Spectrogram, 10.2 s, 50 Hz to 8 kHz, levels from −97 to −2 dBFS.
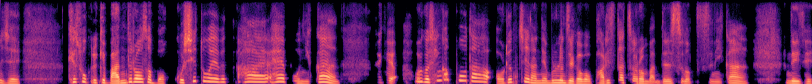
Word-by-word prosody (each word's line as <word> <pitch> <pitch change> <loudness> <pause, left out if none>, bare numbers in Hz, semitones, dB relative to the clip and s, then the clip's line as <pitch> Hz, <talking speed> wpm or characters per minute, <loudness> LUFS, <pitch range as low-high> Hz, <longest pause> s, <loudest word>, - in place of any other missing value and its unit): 이제 180 -3 -2 0.6
계속 285 +2 -1
이렇게 225 +1 +1
만들어서 255 +9 +5
먹고 180 +5 -4
시도해 340 +2 +2 0.2
할 300 +1 +1
해 315 0 +3
보니깐 195 - +1 0.5
되게 - - -3 0.3
'어 320 - -1
이거 285 - +4
생각보다 415 - 0
어렵진 265 +9 -1
않네.' 205 -1 0
물론 215 +2 +2
제가 190 -2 +3
뭐 175 - +1
바리스타처럼 195 +1 -2
만들 170 -1 -3
순 175 - -4
없으니까. 170 +3 -4 0.5
근데 185 -2 +1
이제 175 0 -4
215 Hz, 335 characters per minute, -23 LUFS, 185-295 Hz, 0.6 s, 만들어서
